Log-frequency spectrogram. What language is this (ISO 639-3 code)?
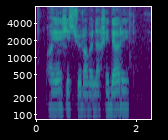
fas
